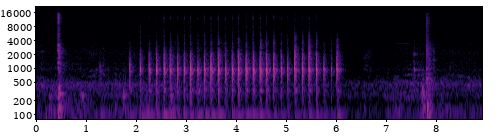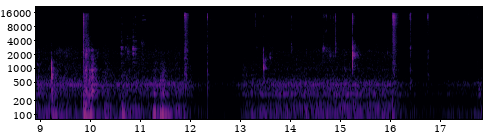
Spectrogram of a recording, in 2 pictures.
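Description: Knife rapidly chopping ginger on a wooden cutting board, about seven or eight strokes a second for some four seconds. Scattered clicks and knocks of bowls and utensils follow.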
